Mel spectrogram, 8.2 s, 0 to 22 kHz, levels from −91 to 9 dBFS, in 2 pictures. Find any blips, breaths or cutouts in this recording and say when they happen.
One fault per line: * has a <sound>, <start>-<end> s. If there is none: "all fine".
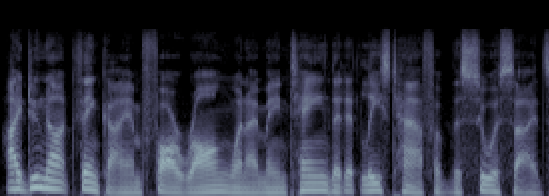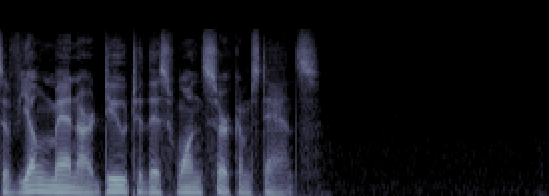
all fine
